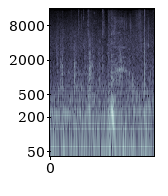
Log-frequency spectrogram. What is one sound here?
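Hands slap onto a stone ledge.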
